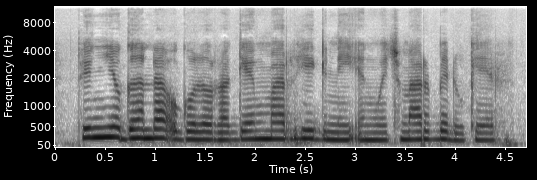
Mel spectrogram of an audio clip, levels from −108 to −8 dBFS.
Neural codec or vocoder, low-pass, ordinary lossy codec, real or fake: codec, 24 kHz, 1 kbps, SNAC; none; none; fake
